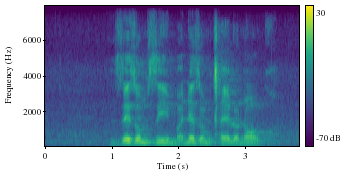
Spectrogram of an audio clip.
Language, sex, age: Xhosa, male, 24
